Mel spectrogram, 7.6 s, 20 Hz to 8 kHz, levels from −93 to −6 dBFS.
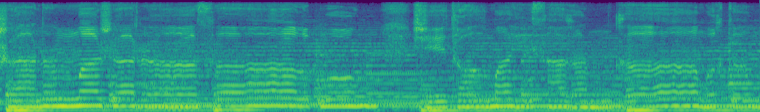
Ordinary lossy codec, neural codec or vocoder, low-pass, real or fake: none; none; 7.2 kHz; real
